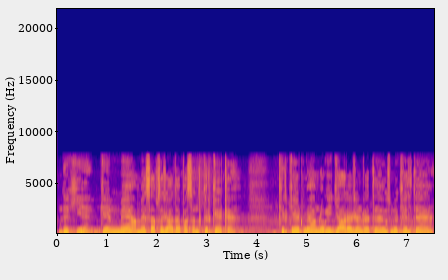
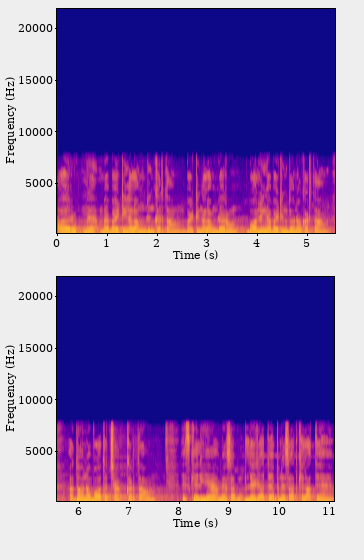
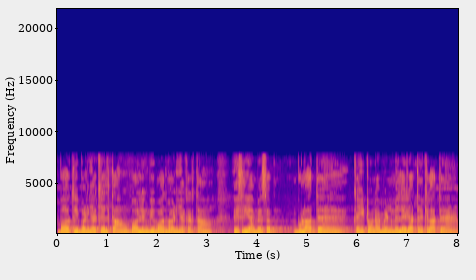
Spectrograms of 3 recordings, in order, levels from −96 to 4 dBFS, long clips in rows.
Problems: none marked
